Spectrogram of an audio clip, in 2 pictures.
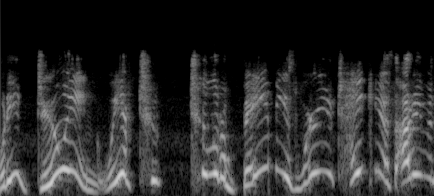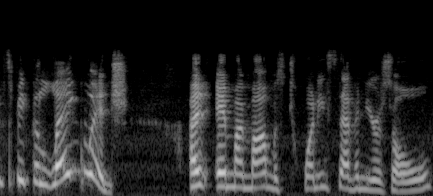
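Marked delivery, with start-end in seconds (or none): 0.0-4.2 acted-out frantic scream, very high pitch. Retelling mom's protest on being taken on a plane: imitating mom screaming. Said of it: "kicking and fighting and screaming and saying".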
